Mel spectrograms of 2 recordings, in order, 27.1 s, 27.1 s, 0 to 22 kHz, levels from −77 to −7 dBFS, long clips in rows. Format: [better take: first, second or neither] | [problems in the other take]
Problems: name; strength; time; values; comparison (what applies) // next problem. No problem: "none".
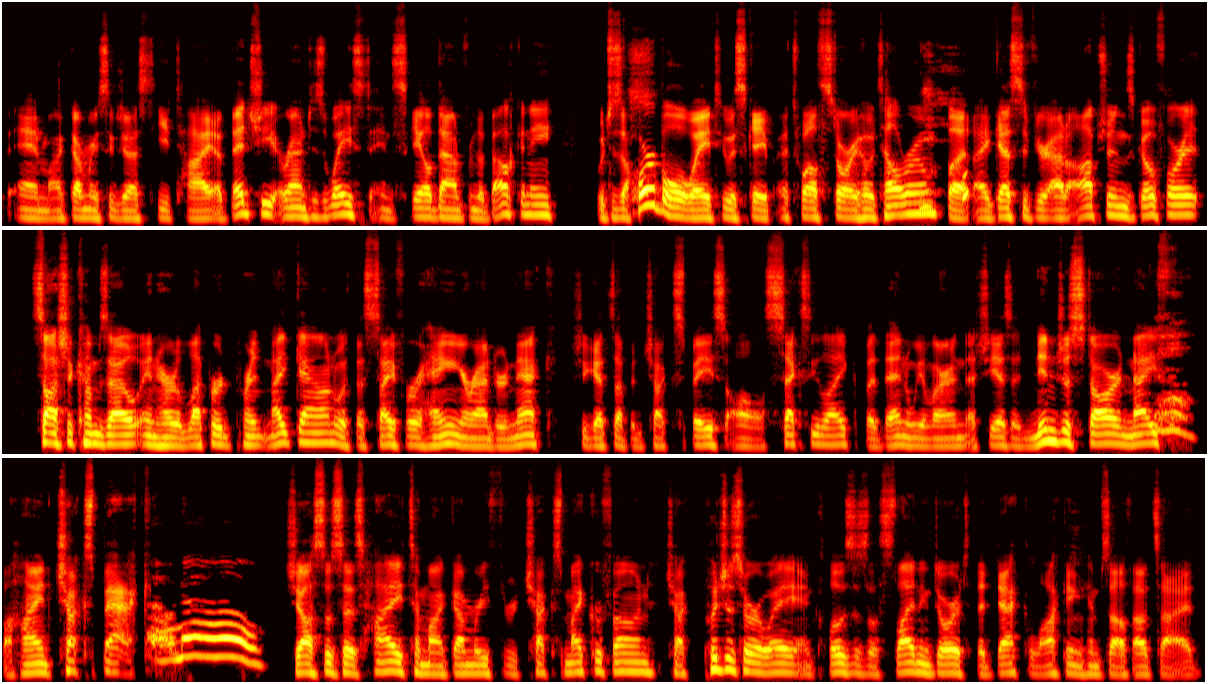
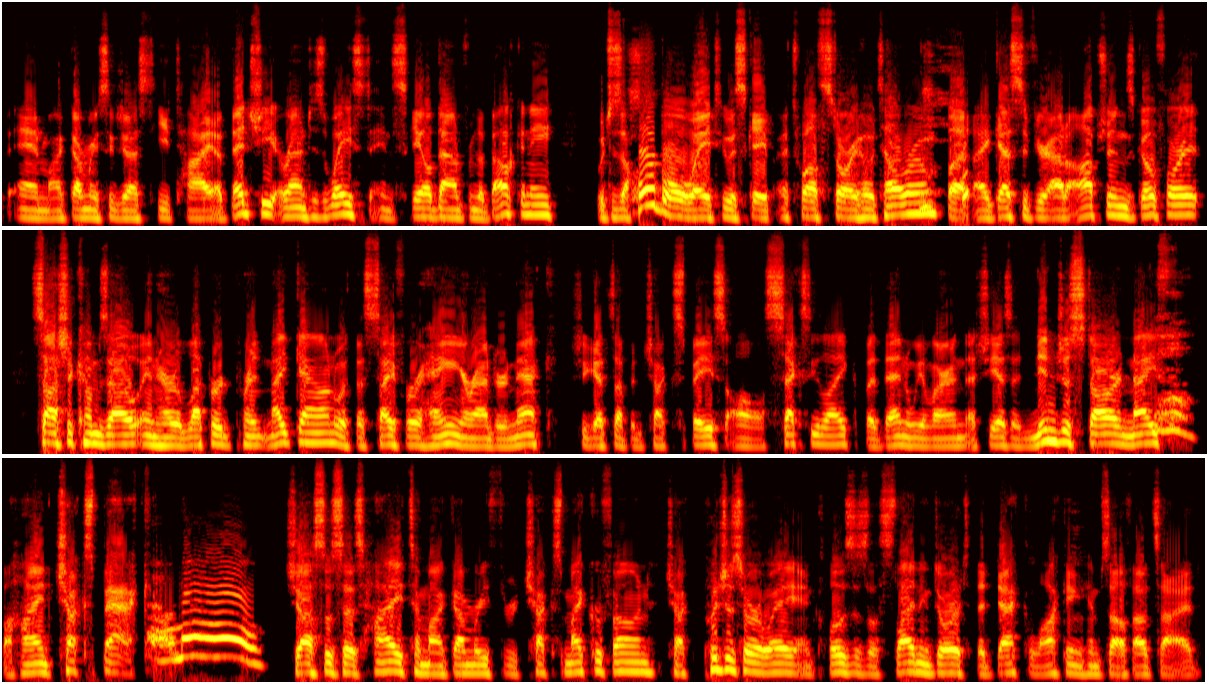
first | distortion; slight; 6% of the sound clipped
